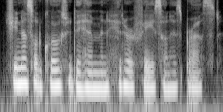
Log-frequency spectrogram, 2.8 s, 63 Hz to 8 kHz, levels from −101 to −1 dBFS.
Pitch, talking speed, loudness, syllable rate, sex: 185 Hz, 255 wpm, -17 LUFS, 5.2 syllables/s, female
